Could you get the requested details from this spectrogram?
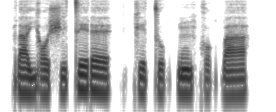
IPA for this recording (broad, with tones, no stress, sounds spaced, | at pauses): ɾ a˧ j ɔ˨ ʃ i˨˦ t e˦ ɾ ɛ˧ | k e˧ t o˧ k͡p ũ˧ k ɔ˨ k͡p a˧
